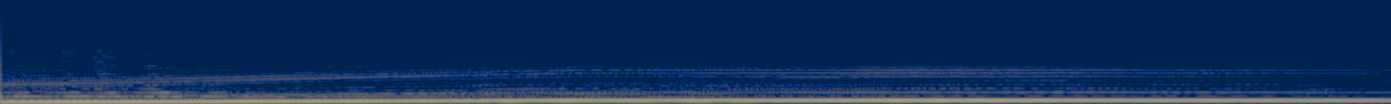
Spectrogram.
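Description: Freely improvised electro-acoustic chamber music for double bass, saxophone and Moog Etherwave theremin. A strong low sustained tone glides slowly upward over the first few seconds and then holds steady, with quieter held tones above it.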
